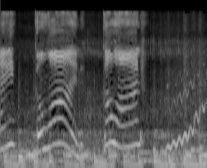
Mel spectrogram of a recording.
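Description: Bouncy cartoon background music with a steady beat. Over it, a high squeaky cartoon voice gives three short calls that swoop up and down in pitch. Near the end, a wobbling whistle effect rises in pitch as the toy digger's bucket lifts.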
